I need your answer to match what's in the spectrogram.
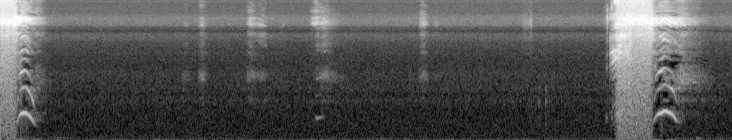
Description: few wet one with a lot of tiching breathing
